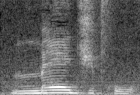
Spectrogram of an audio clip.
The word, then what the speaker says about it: médico: vou botar aqui o três médico mesma coisa tem um acento aqui que eu já sei que essa aqui é a sílaba tônica só vou saber onde é que ela tá qual é a última de penúltima antepenúltima então ela é uma proparoxítona vou colocar que o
